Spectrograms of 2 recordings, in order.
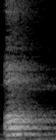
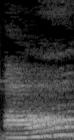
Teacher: अ को बोलने में बहुत समय नहीं लगेगा, लेकिन आ बोलने में इस अ से दुगना टाइम लगता है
